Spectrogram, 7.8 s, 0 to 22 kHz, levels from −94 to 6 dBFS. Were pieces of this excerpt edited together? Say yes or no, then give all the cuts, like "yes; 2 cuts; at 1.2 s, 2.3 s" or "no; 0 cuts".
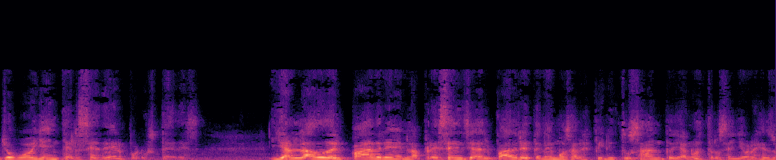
no; 0 cuts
